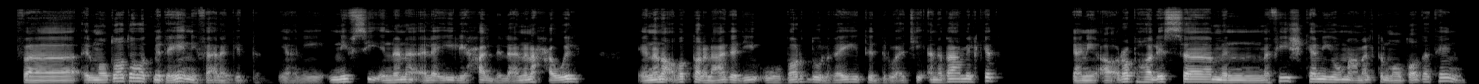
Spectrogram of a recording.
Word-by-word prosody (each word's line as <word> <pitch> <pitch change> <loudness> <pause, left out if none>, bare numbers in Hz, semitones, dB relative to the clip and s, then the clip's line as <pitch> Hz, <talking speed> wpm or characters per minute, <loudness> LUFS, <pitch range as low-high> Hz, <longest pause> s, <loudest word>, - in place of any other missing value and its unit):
فالموضوع 95 +7 +1
دَوّة 150 -3 +1
مضايقني 130 -6 +2
فعلًا - - -3
جدًا، 85 - -13
يعني 85 0 -10
نفْسي 130 +5 +1
إن 95 +2 -1
أنا 115 0 +1
ألاقي 100 +1 -1
لي 100 +1 -3
حل، 90 -6 -2
لأن 95 +2 -1
أنا 120 - +4
حاولت 130 +6 +1 0.6
إن 100 +2 +3
أنا 125 +2 +4
أبطّل 125 0 0
العادة 105 +5 +1
دي، 105 +2 -2
وبرضه 110 +5 -2
لغاية 110 +6 -2
دلوقتي - - -6
أنا 105 -1 -1
باعمل 130 0 +2
كده، 165 -1 -3 0.7
يعني 95 +2 0
أقربها 115 +3 +1
لسّه 120 -1 +4
من 100 -3 +1
ما 100 - -2
فيش 160 0 -2
كام 125 -1 +2
يوم 115 -1 +2
عملت 105 +2 -5
الموضوع 95 -3 -1
ده 125 - -3
تاني. 150 -5 -3
110 Hz, 155 wpm, -24 LUFS, 95-125 Hz, 0.7 s, أنا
